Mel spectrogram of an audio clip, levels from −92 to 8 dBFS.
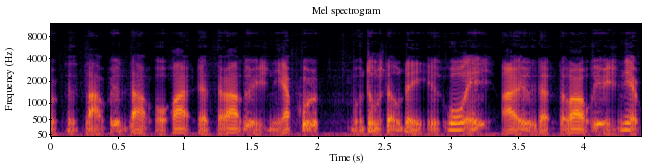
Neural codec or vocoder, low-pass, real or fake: autoencoder, 22.05 kHz, a latent of 192 numbers a frame, VITS, trained on many speakers; 9.9 kHz; fake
